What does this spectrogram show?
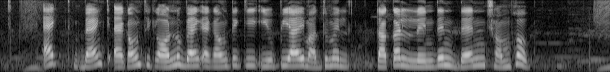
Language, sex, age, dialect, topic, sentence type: Bengali, female, 18-24, Rajbangshi, banking, question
